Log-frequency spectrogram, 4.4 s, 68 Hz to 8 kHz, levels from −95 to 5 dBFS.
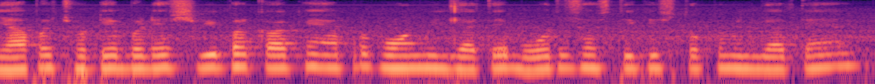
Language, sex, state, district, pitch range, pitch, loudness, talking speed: Hindi, female, Haryana, Charkhi Dadri, 165-175 Hz, 170 Hz, -20 LUFS, 290 wpm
